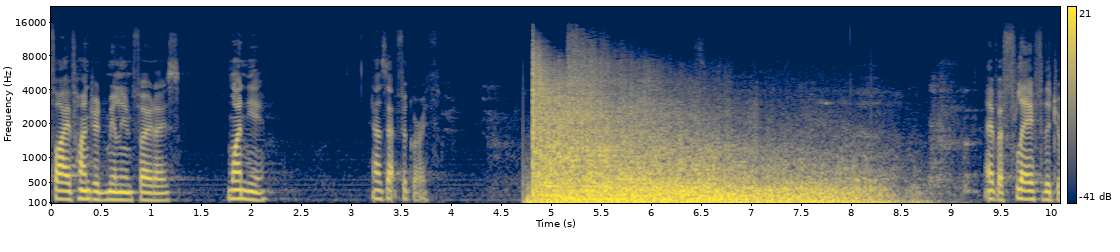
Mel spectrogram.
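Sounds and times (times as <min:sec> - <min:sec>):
low thunder rumble: 0:04.7 - 0:08.9.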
